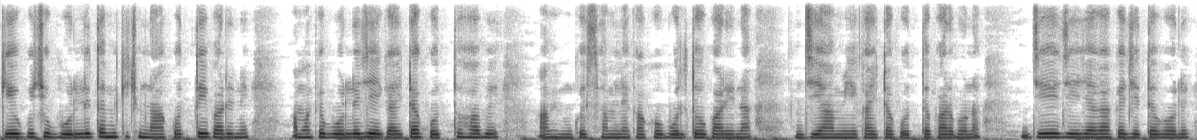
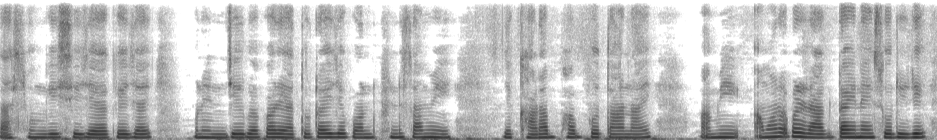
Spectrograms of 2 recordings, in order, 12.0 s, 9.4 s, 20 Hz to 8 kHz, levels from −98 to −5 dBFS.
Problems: background sounds at intervals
